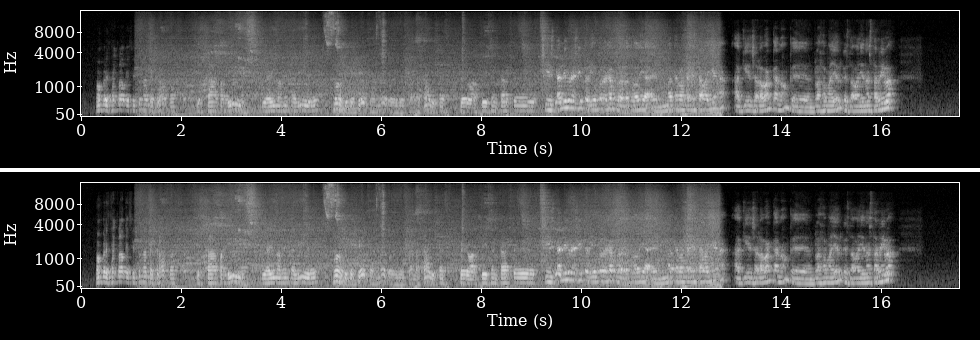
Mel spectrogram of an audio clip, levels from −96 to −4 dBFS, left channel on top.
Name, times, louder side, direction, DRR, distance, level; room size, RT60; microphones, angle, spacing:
voice 1, 0.3-1.9 2.3-3.3 3.6-4.8 5.0-9.1 9.5-9.6, right 3 dB, 65° right, 0.5 m, -29 dB
sound 1, 1.1-12.8, right 2 dB, 15° right, 0.5 m, -36 dB
voice 2, 9.2-16.3, left 1 dB, 20° left, 0.8 m, -28 dB
3.5 x 2.3 x 3.5 m
head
